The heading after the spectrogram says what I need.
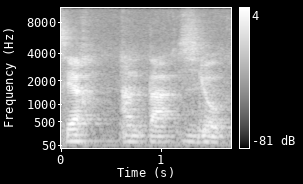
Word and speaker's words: Cheikh Anta Diop: We were able to just chit chat in Wolof for a little while, but that's the actual pronunciation. Cheikh Anta Diop.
